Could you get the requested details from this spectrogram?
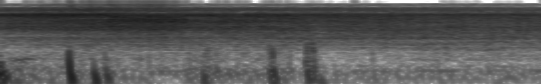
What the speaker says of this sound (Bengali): আলুর দম কষানো হয়ে গেছে, এখন একটু জল দিয়ে দিব।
